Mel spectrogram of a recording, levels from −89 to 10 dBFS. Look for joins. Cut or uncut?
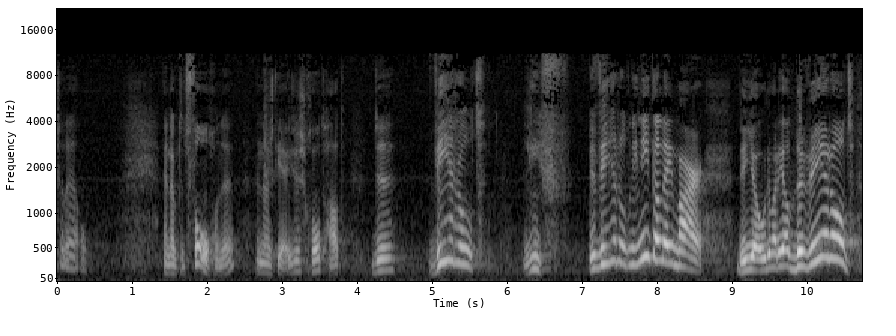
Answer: cut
